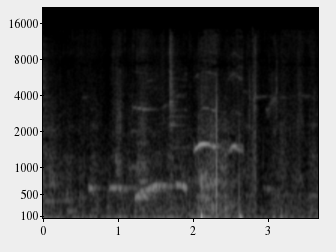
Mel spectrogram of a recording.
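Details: Purebred Rottweiler puppies, 24 days old, eating their first meal. A thin whine glides up and then falls, followed by short, higher squeaky whimpers. Underneath is a low rumbling background with faint voices.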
